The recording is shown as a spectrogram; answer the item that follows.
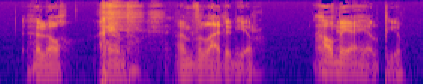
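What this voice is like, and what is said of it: Put-on Russian accent. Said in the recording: “I can't do a Russian accent, Bill.”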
